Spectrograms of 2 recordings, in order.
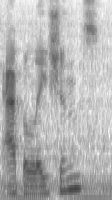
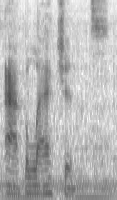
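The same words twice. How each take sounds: First: It is pronounced the way outsiders say it. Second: It is pronounced the way locals say it. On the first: The speaker calls it wrong. "It's not" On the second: The speaker calls it right. "Somebody lives here. That's how we pronounce it"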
